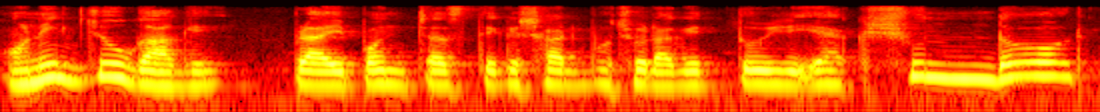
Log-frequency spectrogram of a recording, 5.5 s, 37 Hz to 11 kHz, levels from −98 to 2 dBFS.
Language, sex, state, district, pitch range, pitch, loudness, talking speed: Bengali, male, West Bengal, North 24 Parganas, 145-200 Hz, 155 Hz, -21 LUFS, 140 wpm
